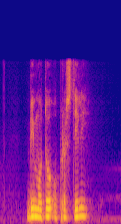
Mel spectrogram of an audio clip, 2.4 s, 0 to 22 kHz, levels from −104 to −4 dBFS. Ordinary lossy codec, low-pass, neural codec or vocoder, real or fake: none; 7.2 kHz; codec, 16 kHz, 0.4 kbps, LongCat-Audio-Codec; fake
